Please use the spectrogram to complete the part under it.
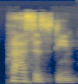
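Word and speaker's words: Krassenstein: The Krasenstein brothers? – Krasenstein. – Thank you.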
